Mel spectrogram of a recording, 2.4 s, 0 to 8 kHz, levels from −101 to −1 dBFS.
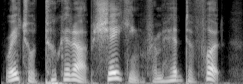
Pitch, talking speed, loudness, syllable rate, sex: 130 Hz, 220 wpm, -20 LUFS, 5.1 syllables/s, male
